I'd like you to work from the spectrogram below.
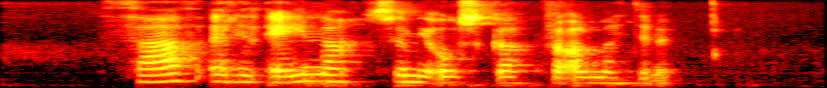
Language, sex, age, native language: Icelandic, female, 20-29, Icelandic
